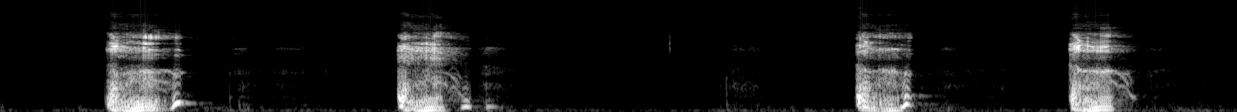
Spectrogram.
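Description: Four harsh, abrupt coughs separated by quiet pauses; a barking cough in someone short of breath.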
